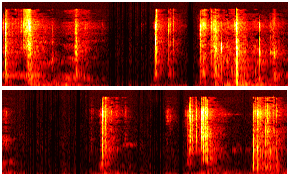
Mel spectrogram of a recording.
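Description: Faint crisp rustling and crackling of dry plant material, coming in about six short irregular bursts.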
